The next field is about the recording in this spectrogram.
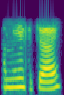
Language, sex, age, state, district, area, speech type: Bengali, female, 18-30, West Bengal, Jhargram, rural, conversation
